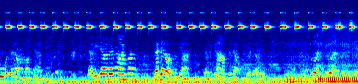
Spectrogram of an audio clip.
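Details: Cricket, locally called jangkrik manis, chirping in high, bright pulses that repeat several times a second in a steady run, with low murmuring voices and other indoor background sounds underneath.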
